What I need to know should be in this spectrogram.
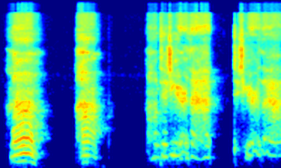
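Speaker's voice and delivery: frightened, hushed, high whisper. Retelling a frightening night, the speaker reenacts calling to Mom, retelling a scared whisper. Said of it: "Like I'm whispering".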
